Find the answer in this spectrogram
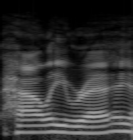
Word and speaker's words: Hallie Ray: To Hallie Ray. Am I saying that right? You are one of the very few people who say it right.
